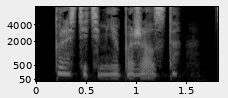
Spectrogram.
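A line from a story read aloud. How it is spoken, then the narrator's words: Quiet apology. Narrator (Russian): тихо сказала Элизабет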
